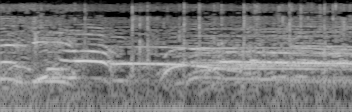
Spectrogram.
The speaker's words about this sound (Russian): «Вагнер – сила» – такими восклицаниями и аплодисментами провожали жители Ростова-на-Дону, уходящие из города колонны ЧВК «Вагнер».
